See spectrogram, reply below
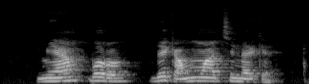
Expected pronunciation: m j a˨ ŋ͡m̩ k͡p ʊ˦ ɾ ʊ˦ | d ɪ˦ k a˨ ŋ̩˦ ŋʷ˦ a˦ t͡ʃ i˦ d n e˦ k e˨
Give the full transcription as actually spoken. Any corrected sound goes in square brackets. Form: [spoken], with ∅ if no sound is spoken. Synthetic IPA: m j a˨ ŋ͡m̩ k͡p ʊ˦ ɾ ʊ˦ | d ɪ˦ k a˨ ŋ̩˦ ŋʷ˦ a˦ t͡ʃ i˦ [∅] n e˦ k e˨

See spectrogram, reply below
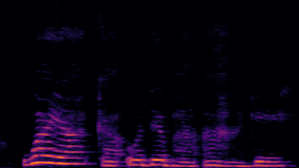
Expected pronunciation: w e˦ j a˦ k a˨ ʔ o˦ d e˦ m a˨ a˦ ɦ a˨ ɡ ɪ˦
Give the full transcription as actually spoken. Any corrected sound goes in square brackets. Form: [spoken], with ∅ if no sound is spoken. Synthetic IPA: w [a˦] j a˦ k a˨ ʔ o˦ d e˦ [b] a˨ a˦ ɦ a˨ ɡ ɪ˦

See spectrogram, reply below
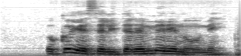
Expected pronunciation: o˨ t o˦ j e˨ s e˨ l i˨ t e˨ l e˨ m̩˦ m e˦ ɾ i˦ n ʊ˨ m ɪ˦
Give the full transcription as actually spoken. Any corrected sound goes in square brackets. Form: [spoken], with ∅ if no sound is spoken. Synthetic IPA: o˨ [k] o˦ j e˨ s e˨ l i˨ t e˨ [ɾ] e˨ m̩˦ m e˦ ɾ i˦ n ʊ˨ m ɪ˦

